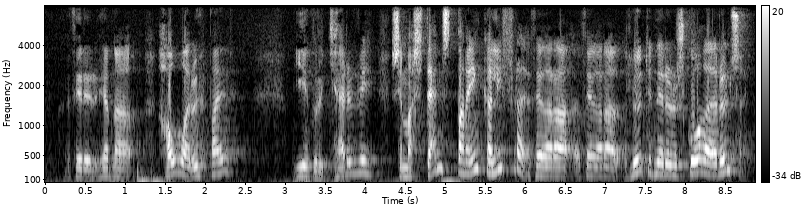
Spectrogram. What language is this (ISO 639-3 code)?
isl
